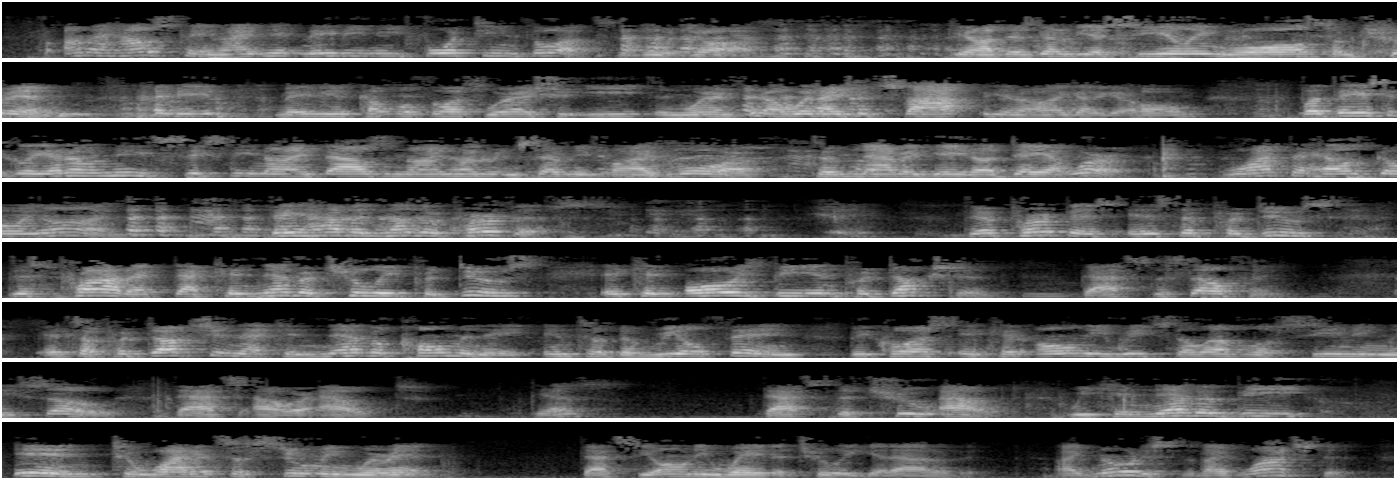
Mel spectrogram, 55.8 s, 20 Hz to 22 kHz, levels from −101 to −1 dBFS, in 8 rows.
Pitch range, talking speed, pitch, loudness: 150-200 Hz, 160 wpm, 170 Hz, -33 LUFS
